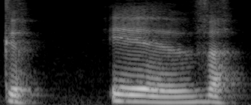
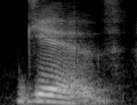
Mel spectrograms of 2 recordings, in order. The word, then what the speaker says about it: give: So this word, this e is actually kind of lazy helping out v. It doesn't change the vowel sound at all. It's just there to make sure a word doesn't end in v like in give, give.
